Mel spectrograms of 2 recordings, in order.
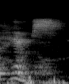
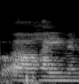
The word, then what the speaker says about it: hymns: Please note down this, the pronunciation as well, hymns. It's not hymen or something, it's hymns.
